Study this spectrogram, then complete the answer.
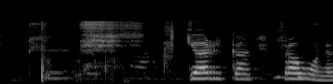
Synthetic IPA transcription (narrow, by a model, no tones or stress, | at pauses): cœɾkanfɾawhɔnːʏ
